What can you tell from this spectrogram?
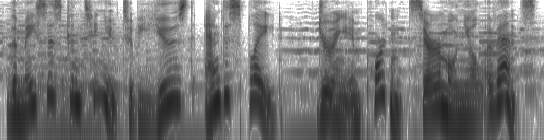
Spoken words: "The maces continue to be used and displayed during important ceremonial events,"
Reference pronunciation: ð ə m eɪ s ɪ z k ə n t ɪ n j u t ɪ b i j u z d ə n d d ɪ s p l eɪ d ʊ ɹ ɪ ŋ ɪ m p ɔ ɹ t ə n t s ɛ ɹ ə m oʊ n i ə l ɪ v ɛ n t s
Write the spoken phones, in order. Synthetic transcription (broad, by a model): ð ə m eɪ s ɪ z k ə n t ɪ n j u t ɪ b i j u z d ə n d d ɪ s p l eɪ d ʊ ɹ ɪ ŋ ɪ m p ɔ ɹ t n t s ɛ ɹ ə m oʊ n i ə l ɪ v ɛ n t s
